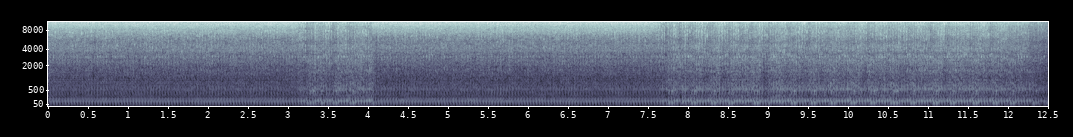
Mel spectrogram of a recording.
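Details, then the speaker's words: Sears Craftsman pressure washer, 6.5 hp Briggs OHV engine, 2500 psi 2.7 gpm pump, tested with pressure cranked up: steady small engine holds speed under pump load with heavier bursts while spraying; pressure rose and was felt in the wand, working. "for a test it worked good the pressure went up which means that you could see it too I could feel it in the wand so this is working"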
